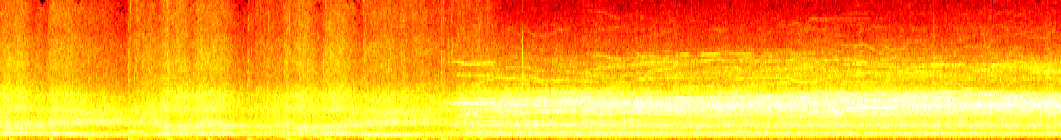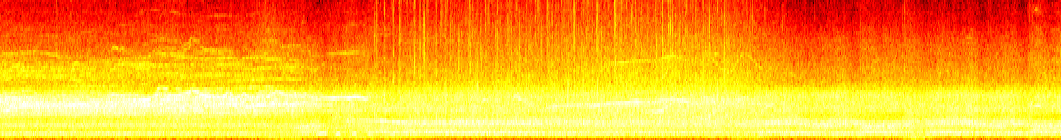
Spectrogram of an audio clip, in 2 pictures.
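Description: A large stadium crowd chants and sings loudly, echoing through the arena.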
